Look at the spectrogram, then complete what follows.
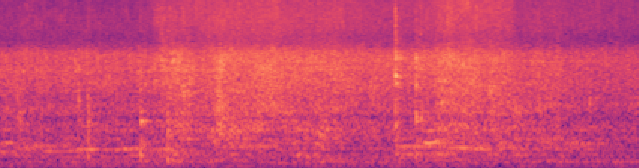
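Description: A steel ladle stirring chicken and potato curry in a metal pot, scraping and knocking against the pot twice, while the masala with freshly added ground spices sizzles underneath.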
